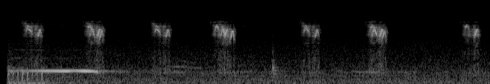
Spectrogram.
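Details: House sparrow in unedited documentary footage without commentary, giving short, bright single chirps spaced about two-thirds of a second apart. A brief low whistle-like tone sounds at the start over a soft background hiss.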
